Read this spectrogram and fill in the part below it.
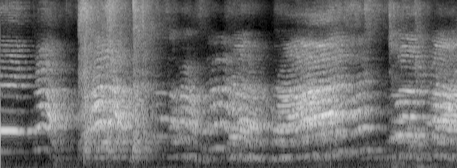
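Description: During a Tepuk Salam PPK chant in a classroom, children chant loudly in rhythm while claps break in between the phrases.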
